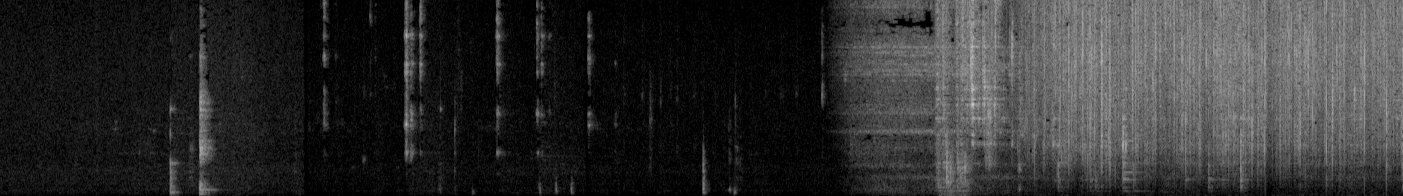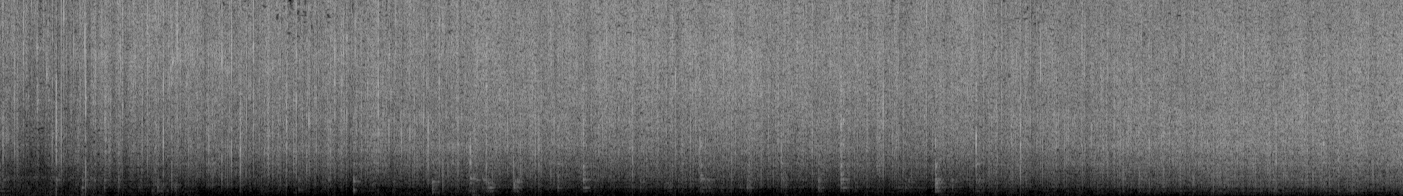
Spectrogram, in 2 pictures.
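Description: A few scattered light clicks and knocks, then a loud knock about nine and a half seconds in as cocktail sausages go into a hot oiled pan, followed by steady frying sizzle with the scrape and clicks of a wooden spoon stirring them.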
